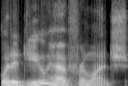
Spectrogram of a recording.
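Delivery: strong stress on you, rest plain. Asking about lunch with the stress moved: stress on you. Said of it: "move the stress to you".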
